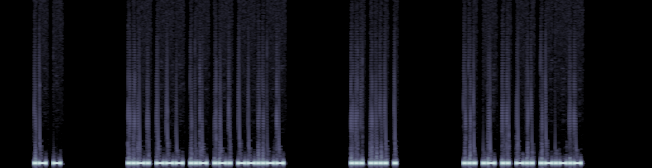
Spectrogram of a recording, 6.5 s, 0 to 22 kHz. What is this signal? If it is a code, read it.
Morse code, heard as a keyed tone, about 53 wpm, 700 Hz. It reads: AT FOUR, SHE SAID.
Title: 4x Word-Spacing - Sentences from Top 300 Words - 50wpm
